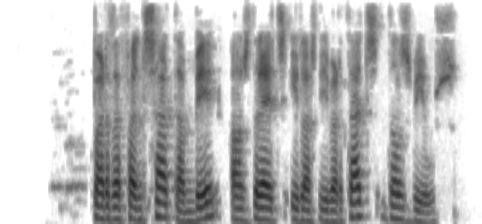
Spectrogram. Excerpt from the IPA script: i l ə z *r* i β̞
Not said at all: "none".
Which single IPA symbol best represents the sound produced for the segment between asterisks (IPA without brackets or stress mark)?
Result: ʎ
